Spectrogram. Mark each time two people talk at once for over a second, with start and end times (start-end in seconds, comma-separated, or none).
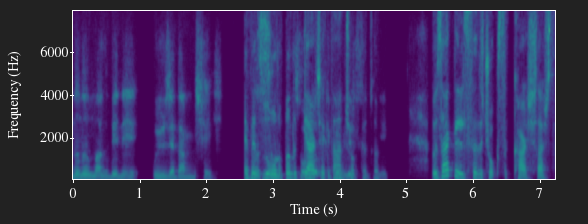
2.7-4.6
